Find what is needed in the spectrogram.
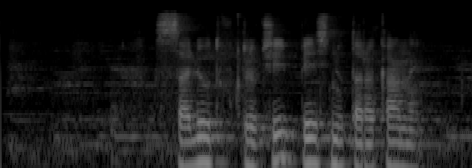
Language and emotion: Russian, neutral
